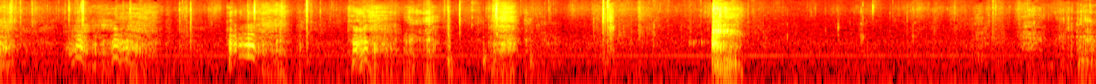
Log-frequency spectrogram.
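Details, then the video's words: Bulldog, a female, playing with fallen trees in woodland: rough breathy snorts and huffing bursts come irregularly, about every second, one louder snort near the end, then quieter rustling. "Bulldog plays in the Wood, funny noise"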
